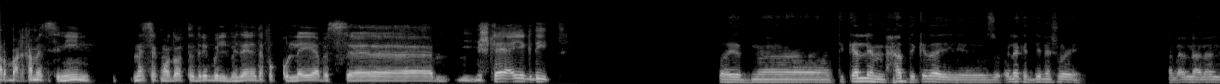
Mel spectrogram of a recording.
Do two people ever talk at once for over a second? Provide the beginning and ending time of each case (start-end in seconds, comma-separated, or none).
none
